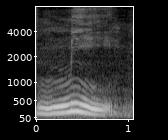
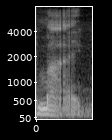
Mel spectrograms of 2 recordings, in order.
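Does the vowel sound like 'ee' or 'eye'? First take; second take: ee; eye. First: The vowel sounds like 'ee'. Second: The vowel sounds like 'eye'. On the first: The speaker calls it right. "the pronunciation in Yahudith is me" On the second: The speaker calls it wrong. "and not my"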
